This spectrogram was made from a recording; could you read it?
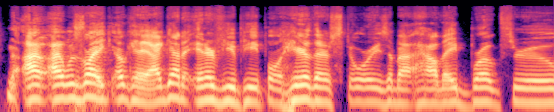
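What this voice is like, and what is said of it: Strained, recovering voice. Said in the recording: “I apologize for my voice. It's been gone. It's just now coming back.”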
